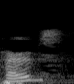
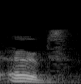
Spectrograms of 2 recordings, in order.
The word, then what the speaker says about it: herbs: Or as they say in UK, bitter herbs. – 要不就是说那个苦的食物，苦的菜。 – Americans don't say the H, bitter herbs.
